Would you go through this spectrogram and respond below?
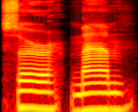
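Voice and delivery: drawn-out, level Filipino-style address; a hint of Filipino English; imitated Filipino courtesy. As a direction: lightly mimic Filipino polite address, holding each word. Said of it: "they always put that in there".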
